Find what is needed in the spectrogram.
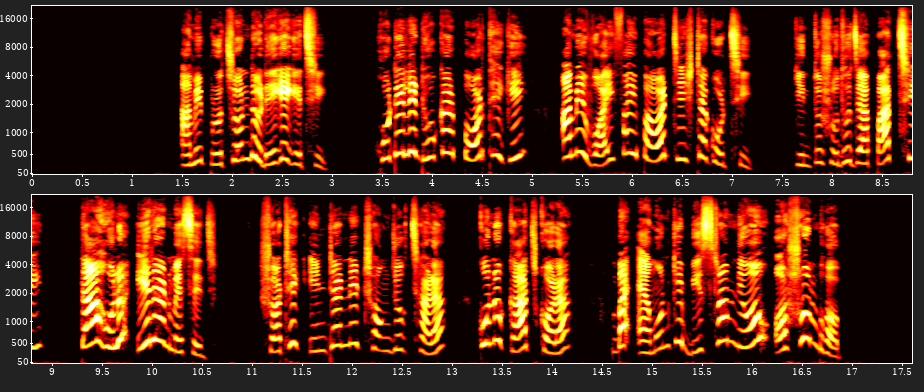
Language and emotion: Bengali, angry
